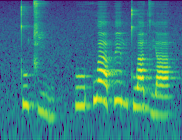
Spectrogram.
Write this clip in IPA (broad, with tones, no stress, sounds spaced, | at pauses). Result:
t̪ u˧ t͡ɕ i˨˩ ŋ | u˧ h w a˥˧ p ẽ˥˧ m t̪ w a˦ d͡z j a˧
